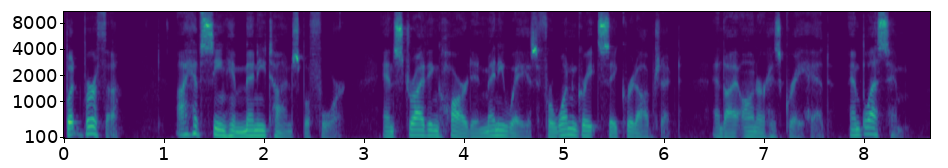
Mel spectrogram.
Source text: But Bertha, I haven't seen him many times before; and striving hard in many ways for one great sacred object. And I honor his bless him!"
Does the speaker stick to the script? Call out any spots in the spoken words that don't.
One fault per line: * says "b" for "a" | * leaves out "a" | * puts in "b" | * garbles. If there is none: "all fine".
* says "have" for "haven't"
* puts in "grey head and"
